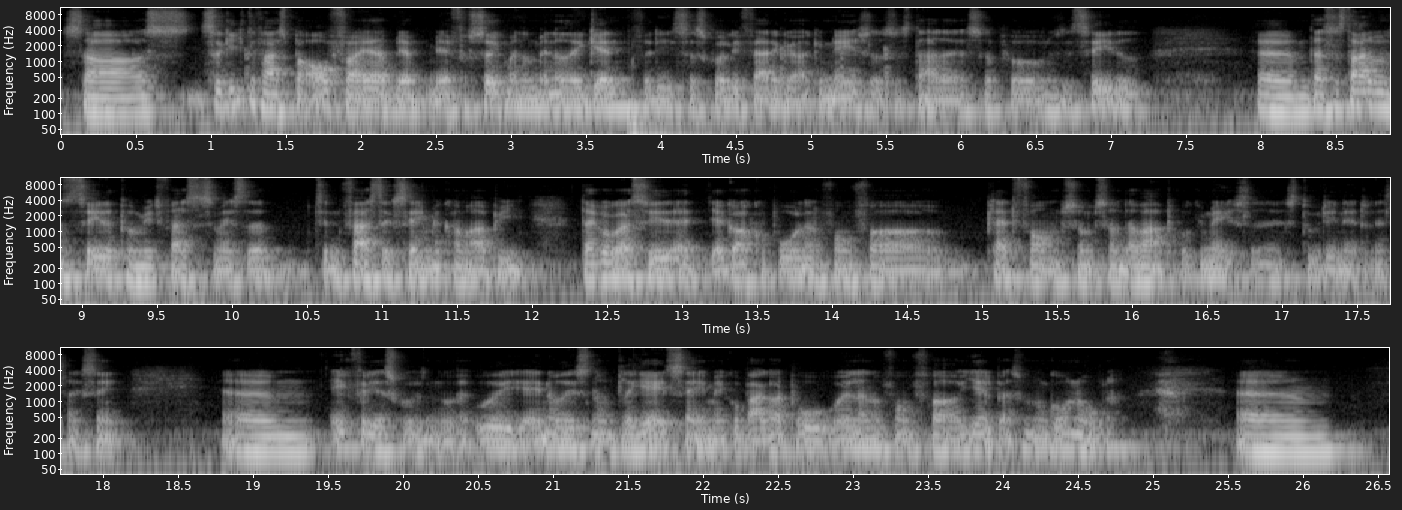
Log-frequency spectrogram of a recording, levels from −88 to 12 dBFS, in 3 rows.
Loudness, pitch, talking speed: -22 LUFS, 105 Hz, 235 wpm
